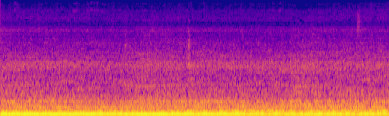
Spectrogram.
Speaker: He tightened all those cuz there was a couple of them loose. So, and now it seems to be working fine.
